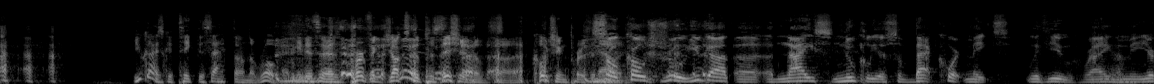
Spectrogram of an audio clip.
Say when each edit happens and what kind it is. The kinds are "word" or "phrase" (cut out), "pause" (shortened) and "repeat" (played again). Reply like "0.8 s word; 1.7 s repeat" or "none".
7.3 s word; 10.2 s pause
